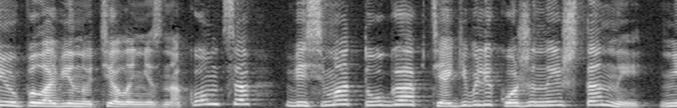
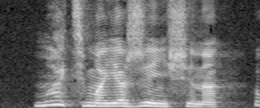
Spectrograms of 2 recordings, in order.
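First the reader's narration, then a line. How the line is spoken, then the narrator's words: Strained, forced out. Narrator (Russian): выдавила я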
